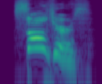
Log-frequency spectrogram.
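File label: citizen alert soldier, female; source engine; episodic; episode 1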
